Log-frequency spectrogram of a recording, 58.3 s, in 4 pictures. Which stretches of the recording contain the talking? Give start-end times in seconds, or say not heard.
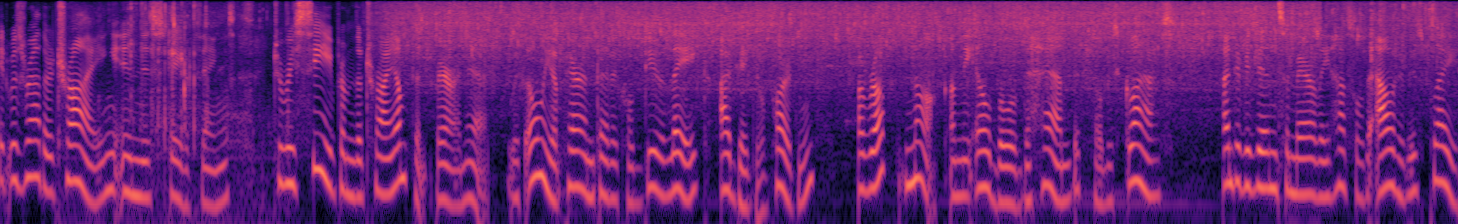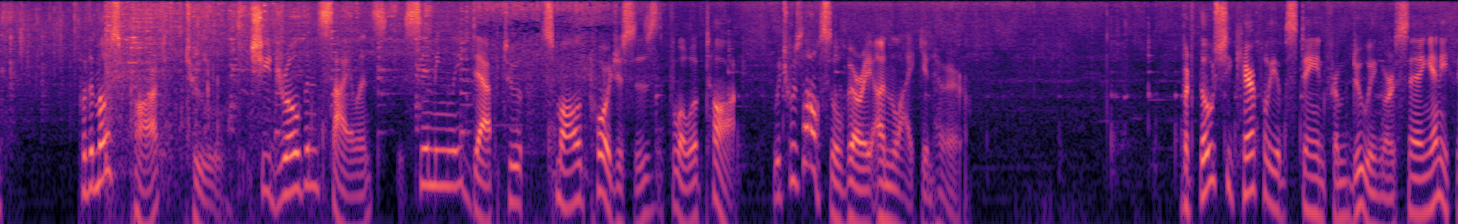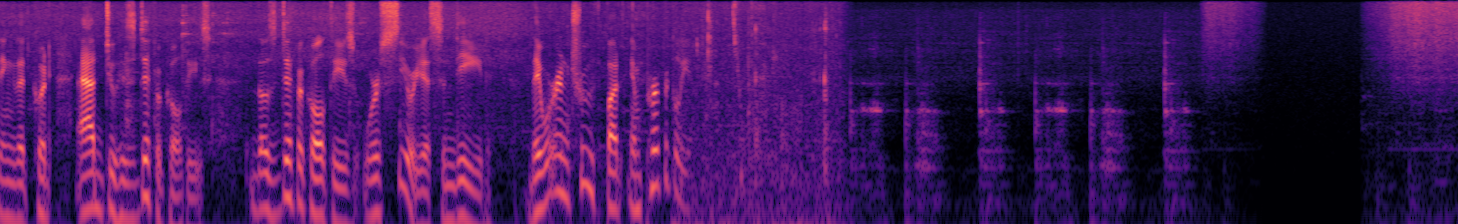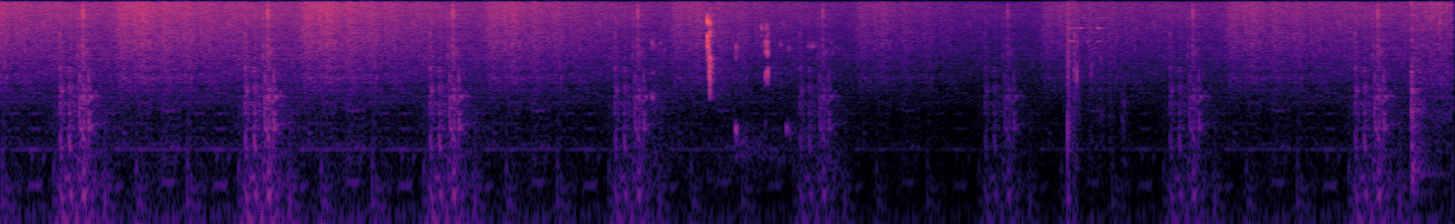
0.0-14.8, 15.4-24.4, 26.4-36.1.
